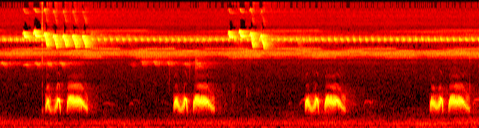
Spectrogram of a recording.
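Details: Wild spotted dove with a loud voice, lured near village houses, gives paired coo phrases roughly every two and a half seconds, each a quick note then a longer throaty one, over constant high-pitched insect buzzing and occasional bird twitters.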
